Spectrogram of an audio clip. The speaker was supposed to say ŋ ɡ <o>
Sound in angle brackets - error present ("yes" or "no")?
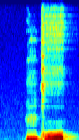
no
